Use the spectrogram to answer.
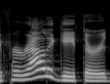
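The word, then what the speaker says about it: Feraligatr: wait okay I also like how do you pronounce that feraligator yes oh okay feraligator Del Fox and I think that's how you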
